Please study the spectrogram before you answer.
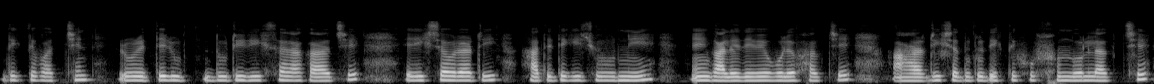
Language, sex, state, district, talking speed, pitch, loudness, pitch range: Bengali, female, West Bengal, Jhargram, 120 wpm, 190 Hz, -18 LUFS, 180-195 Hz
